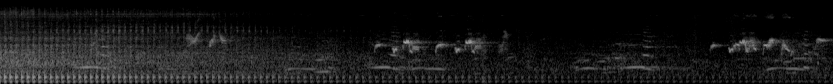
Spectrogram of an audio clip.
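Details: Red-whiskered bulbul used as a trainee decoy to lure wild birds into a trap, recorded 11 December 2016: short bursts of bright, warbling notes at intervals over a steady low engine hum, with softer lower whistles between.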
